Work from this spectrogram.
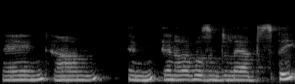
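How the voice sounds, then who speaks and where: Her voice is somewhat breathy, with a dark, mellow tone and medium pitch for a woman. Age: 80s+. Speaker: anti-fluoride activist. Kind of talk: testimony. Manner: halting.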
